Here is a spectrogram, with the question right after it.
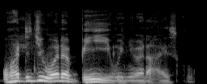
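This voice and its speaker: A man's voice: fairly low pitch, big pitch swings, quick pace, dark tone, dry recording, clean studio sound. A man from South Africa hosting a podcast, asking questions in a playful, teasing way. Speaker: podcast host. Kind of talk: casual interview.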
